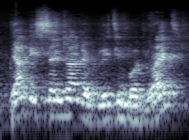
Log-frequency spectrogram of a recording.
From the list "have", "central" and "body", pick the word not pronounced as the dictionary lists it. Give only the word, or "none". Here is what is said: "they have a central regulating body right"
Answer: have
